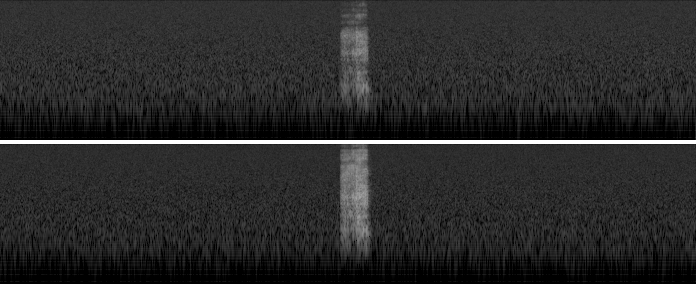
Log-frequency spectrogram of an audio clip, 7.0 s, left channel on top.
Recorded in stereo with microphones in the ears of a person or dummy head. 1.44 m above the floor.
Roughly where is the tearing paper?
Right.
